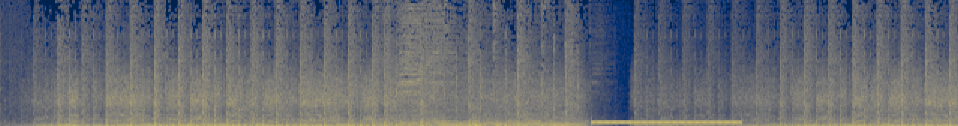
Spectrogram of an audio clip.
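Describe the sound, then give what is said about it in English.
Upbeat music plays, then abruptly cuts out for a steady, clear telephone dial tone lasting about two seconds before the music resumes, as the show Shop Talk goes to the phone lines to call a guest. No one speaks. “So we're going to go to the phone lines right now and see if we can get him on for you.”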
